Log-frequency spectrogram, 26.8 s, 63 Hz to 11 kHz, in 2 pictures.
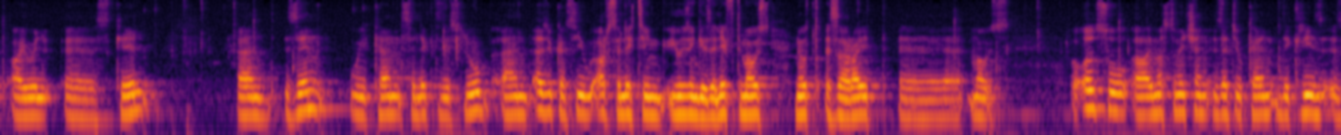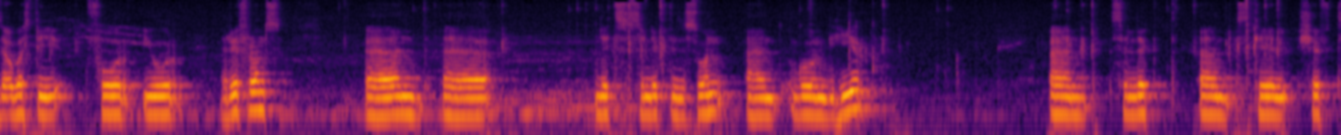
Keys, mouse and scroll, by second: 2.6 shift+middle click, 3.6 alt+click, 4.4 e, 9.6 shift+middle click, 11.3 shift+middle click, 11.6-12.1 scroll up 3, 12.1 scroll down 2, 12.5 shift+middle click, 13.7 e, 18.2 ctrl+r, 19.4 s, 21.9 shift+middle click, 22.8 alt+click, 23.9 e, 25.7 s.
